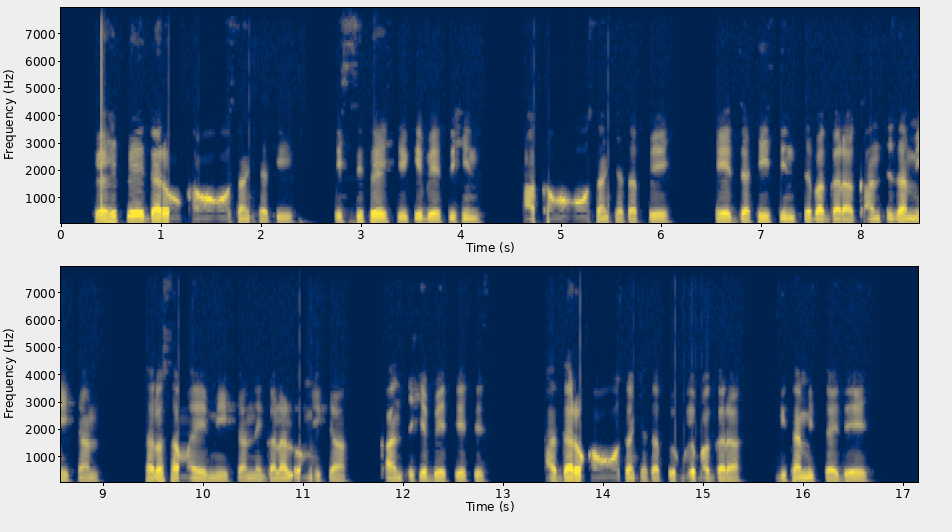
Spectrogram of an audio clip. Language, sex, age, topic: Gamo, male, 25-35, government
